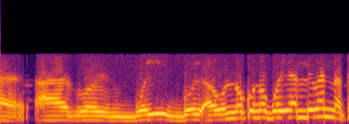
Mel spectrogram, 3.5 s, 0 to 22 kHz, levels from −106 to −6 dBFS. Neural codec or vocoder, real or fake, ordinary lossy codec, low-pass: none; real; none; 3.6 kHz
